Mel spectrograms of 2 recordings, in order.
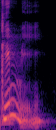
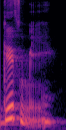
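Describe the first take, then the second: First: The words are run together into one reduced word. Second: The two words are said fully and separately.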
